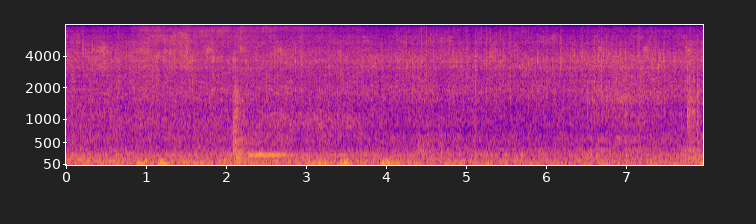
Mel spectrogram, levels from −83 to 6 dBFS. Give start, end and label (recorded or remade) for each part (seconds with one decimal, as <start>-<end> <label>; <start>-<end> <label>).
0.0-0.4 recorded; 0.4-3.7 remade; 3.7-5.5 recorded; 5.5-6.2 remade; 6.2-8.0 recorded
